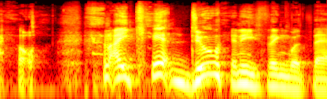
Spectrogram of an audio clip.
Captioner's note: laughing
